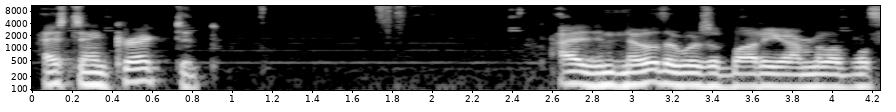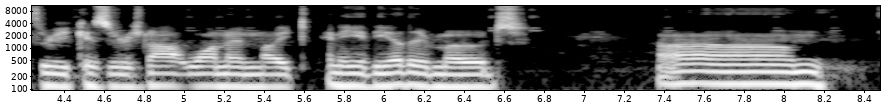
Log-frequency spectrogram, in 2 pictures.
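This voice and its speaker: A man's voice: mid-range voice, dark tone. A man with a Midwestern American accent giving casual gameplay commentary, chatty and talking straight to his viewers, often correcting himself mid-thought. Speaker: gaming YouTuber.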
